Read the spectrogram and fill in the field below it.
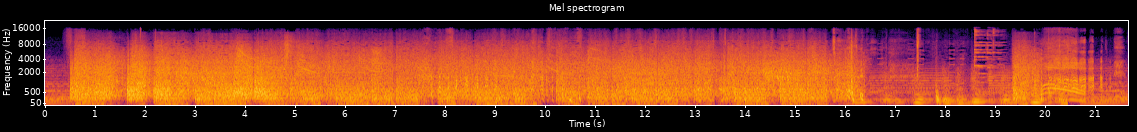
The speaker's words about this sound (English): Oh, gun battle.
